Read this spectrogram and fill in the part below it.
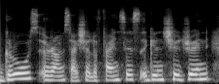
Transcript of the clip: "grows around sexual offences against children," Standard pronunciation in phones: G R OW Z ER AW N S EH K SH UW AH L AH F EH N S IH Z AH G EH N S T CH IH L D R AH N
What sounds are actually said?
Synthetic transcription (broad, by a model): G R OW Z ER AW N S EH K SH UW AH L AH F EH N S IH S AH G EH N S CH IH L D R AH N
